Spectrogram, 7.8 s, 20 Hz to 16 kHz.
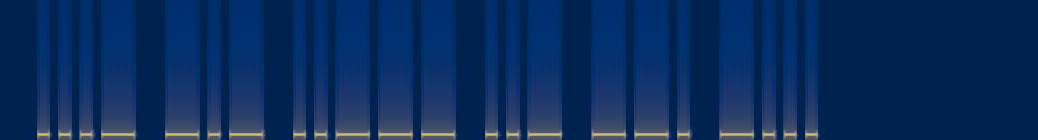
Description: Morse code, heard as a keyed tone, about 15 wpm, 700 Hz. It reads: VK2UGB
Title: DXCC-100 Call Signs - 6 Characters - Repeated 3x - 15wpm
